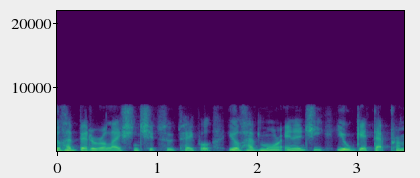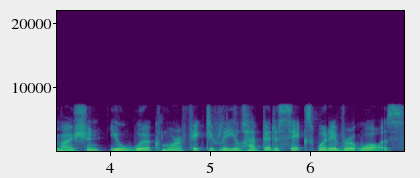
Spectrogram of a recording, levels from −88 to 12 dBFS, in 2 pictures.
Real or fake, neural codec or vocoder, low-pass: real; none; 7.2 kHz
